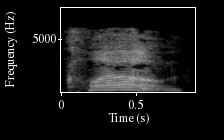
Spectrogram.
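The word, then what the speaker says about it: Klougahn: I've been hearing that it's spelled k l o u g a h n clown could be worse Lula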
